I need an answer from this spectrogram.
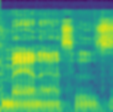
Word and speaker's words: Manassas: Pronounced Manasses.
